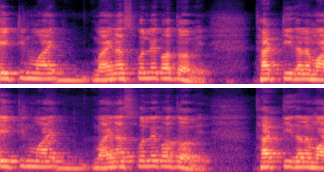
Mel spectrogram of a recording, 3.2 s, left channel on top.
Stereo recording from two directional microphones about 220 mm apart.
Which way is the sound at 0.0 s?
30° left (ahead or behind).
